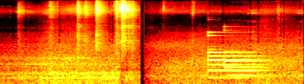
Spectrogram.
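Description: A subway train bound for Pankow rumbles along steadily with a broad, continuous roar. It briefly dips to near silence, then resumes with a high, steady electric whine layered over the rumble.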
